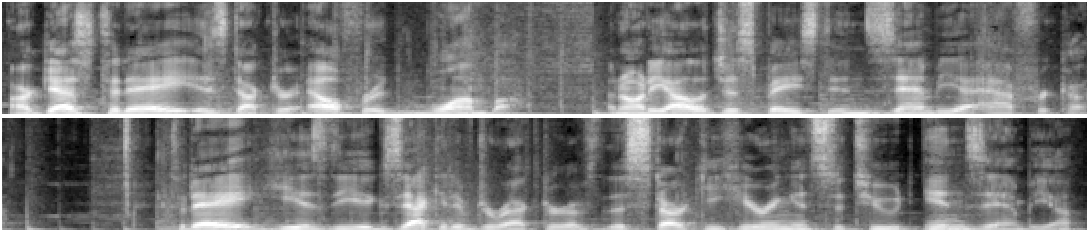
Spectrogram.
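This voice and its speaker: A man's voice: lowish voice, expressive, moderate pace, fairly bright tone, faint music behind. A middle-aged man hosting a podcast interview, talking in a friendly, teasing way. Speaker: podcast host.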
